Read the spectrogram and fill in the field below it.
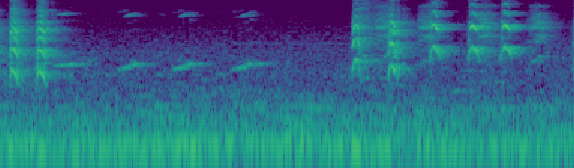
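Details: Caged black-throated laughingthrush singing in the morning for voice training: two harsh, buzzy harmonic notes, then three soft short whistles, then a rapid run of loud buzzy notes at the end.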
